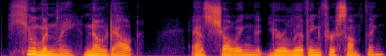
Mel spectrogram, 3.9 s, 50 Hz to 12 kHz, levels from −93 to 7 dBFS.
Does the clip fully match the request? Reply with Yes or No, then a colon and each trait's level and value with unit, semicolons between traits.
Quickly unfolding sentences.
No: average, 155 wpm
